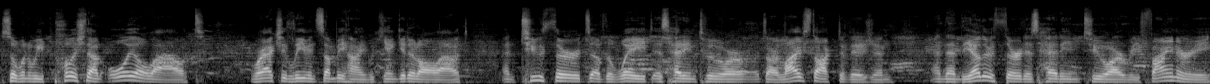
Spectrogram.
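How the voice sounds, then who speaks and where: A man's medium-pitched voice, with ordinary pitch variation, is heard over music in the background. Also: moderate pace. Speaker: sunflower oil company rep. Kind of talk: radio interview, casual chat.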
